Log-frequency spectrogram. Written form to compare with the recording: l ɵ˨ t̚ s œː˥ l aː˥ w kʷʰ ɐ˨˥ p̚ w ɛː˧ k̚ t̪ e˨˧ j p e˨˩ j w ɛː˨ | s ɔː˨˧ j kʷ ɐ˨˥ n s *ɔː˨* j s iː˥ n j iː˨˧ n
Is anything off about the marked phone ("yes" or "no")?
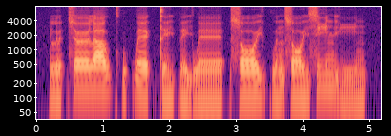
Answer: no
